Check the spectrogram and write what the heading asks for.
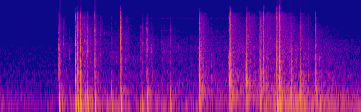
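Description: Aerial fireworks shells bursting in the display's finale: a rapid string of sharp bangs, well over a dozen, starting about a second in and dying away near the end, over a low rumble.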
